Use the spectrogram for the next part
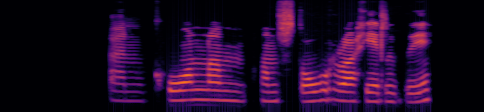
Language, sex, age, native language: Icelandic, male, 10, Icelandic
